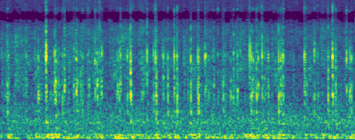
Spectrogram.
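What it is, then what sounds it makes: Plastic mechanical keyboard. Fingertips type fast on an RGB-backlit plastic mechanical keyboard with white and black plastic keycaps, producing a rapid, uneven stream of short, bright clicks and clacks. A faint steady white noise and a low rumble sit underneath the keystrokes throughout.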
